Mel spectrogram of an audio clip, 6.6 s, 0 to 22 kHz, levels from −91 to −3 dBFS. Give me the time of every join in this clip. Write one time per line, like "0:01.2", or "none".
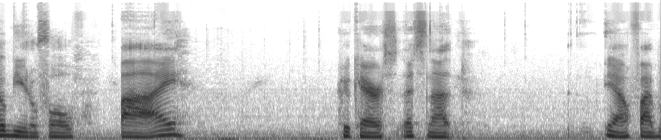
0:03.4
